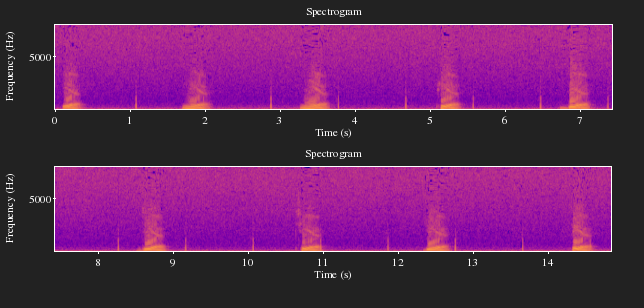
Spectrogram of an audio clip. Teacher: as in here the essential movement for the sound is this the tongue Falls from high in front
